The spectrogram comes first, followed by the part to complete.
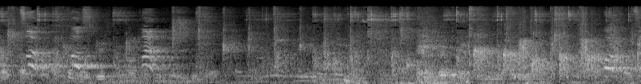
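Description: Table tennis balls clicking off paddles and table tops in quick irregular taps, over a background of voices.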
